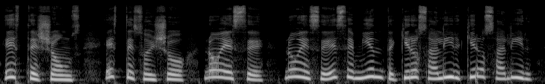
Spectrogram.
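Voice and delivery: high-pitched cry, climbing as it goes; an urgent plea to be let out, rising in pitch; desperate inner cry. A narrator's reading. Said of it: "la voz profunda y oculta en mí grita".

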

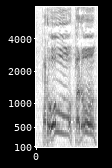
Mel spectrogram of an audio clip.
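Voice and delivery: very high, singled-out name calls; children calling out. Retold or imitated. Children at the window spotting Paró, high imitated calling out.

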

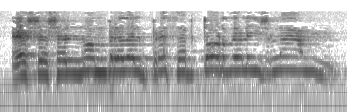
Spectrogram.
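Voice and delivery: high, drawn-out demonic wail; possessed girl's voice. Retold or imitated. Possessed girl answers the exorcist, in a high demonic voice. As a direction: stretch it out slowly, pitched far above normal. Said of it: "gritando con esa voz".

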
